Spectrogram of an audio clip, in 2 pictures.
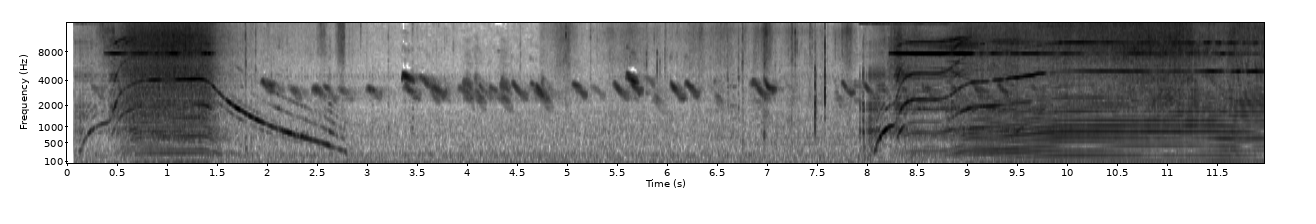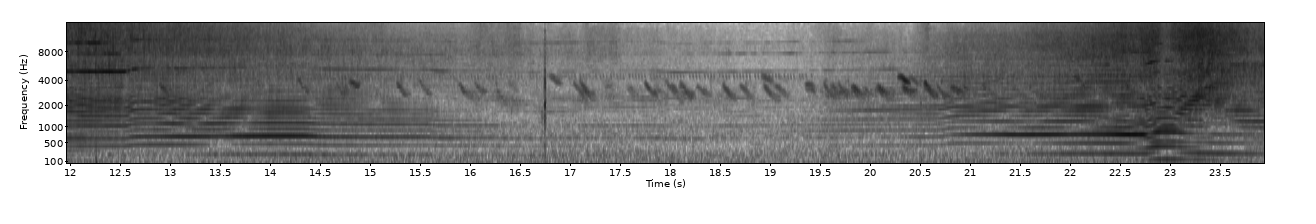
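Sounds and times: electric motor and propeller whine: 0.1s - 23.9s.

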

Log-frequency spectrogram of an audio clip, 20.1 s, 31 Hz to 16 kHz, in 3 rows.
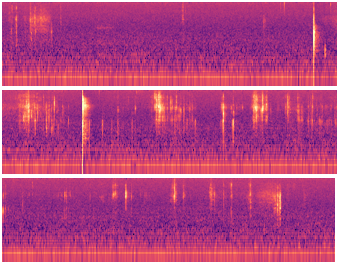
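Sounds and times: plastic bag crinkling: 7.0s - 8.1s, 8.8s - 13.9s.

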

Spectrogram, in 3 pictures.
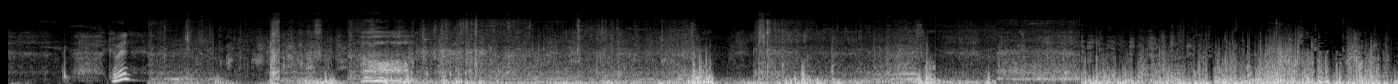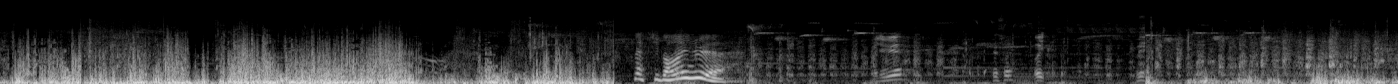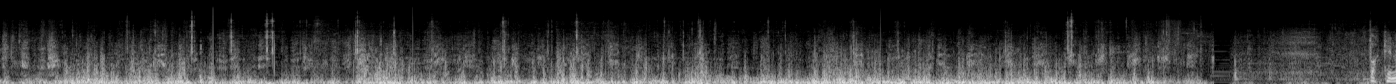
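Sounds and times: tyre and trail rumble: 1.5s - 20.2s, 25.3s - 41.9s
wind buffeting microphone: 1.5s - 20.2s, 24.5s - 41.9s
paws thudding on dirt: 1.8s - 8.8s, 25.4s - 41.4s
dog panting: 2.1s - 3.6s, 10.7s - 12.3s, 21.5s - 40.2s.

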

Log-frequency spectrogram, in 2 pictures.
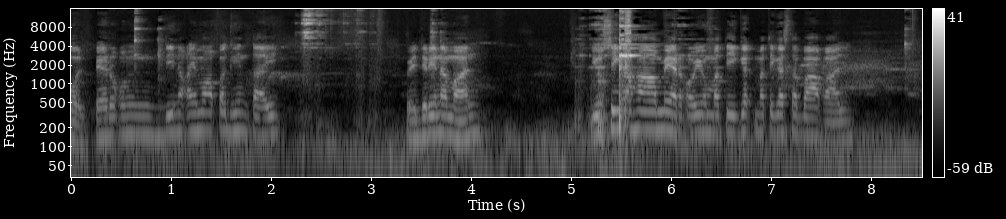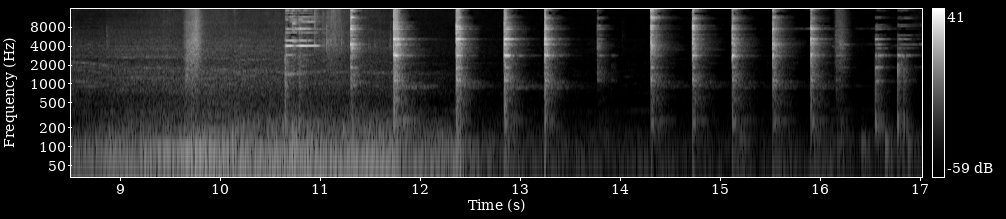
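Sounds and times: hammer striking steel wrench: 10.6s - 17.0s.

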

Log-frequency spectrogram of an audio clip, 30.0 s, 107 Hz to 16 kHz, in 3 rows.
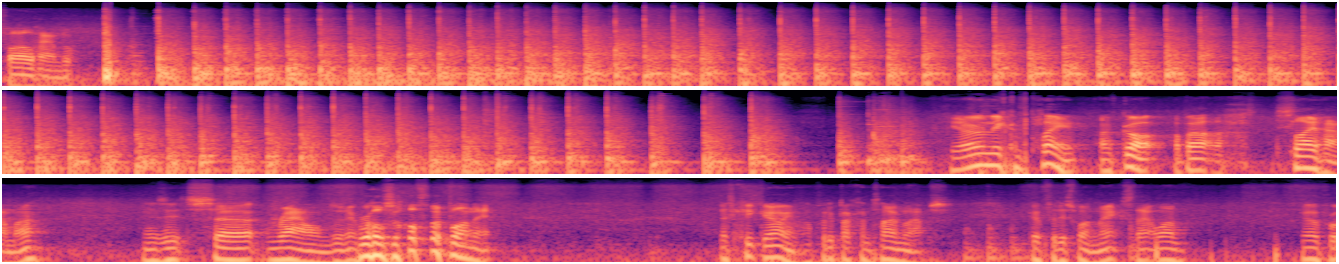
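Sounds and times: file striking steel panel: 0.8s - 17.0s.

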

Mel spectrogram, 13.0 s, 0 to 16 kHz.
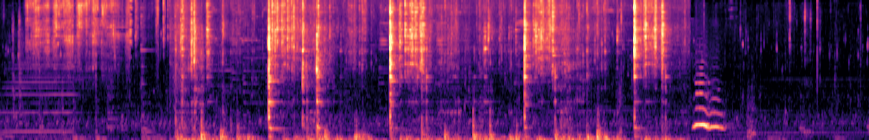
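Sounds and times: corn pieces knocking in pot: 0.5s - 10.4s
spatula clacking against pot: 2.6s - 10.4s.

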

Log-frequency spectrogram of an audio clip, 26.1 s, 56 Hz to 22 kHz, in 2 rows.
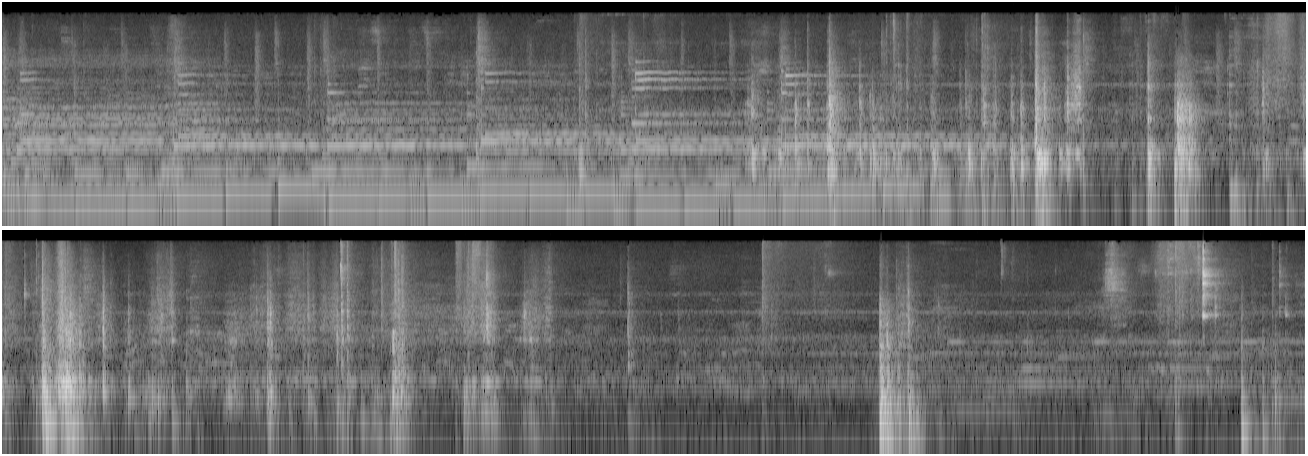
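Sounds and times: plastic bucket thud: 7.5s - 14.9s.

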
